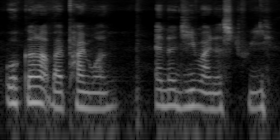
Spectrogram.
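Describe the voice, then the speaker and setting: A woman's voice: low voice, fairly even intonation, normal speed, background noise. A woman giving casual commentary while playing a video game. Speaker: game streamer. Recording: game music behind the voice. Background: game music.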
